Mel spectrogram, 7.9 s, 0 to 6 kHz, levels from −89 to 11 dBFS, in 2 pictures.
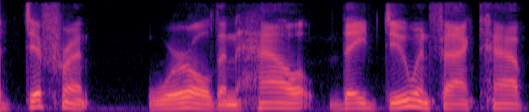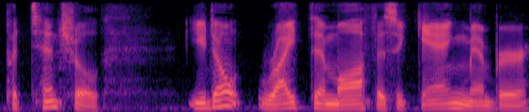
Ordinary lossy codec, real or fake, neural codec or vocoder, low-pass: MP3, 48 kbps; real; none; 5.4 kHz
